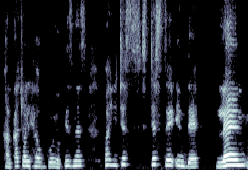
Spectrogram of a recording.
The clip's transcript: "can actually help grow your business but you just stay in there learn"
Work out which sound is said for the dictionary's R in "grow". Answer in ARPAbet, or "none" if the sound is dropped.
none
